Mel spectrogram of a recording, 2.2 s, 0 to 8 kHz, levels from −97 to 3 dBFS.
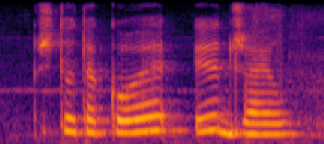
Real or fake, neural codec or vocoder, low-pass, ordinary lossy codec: real; none; 7.2 kHz; none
